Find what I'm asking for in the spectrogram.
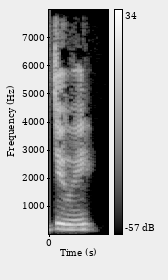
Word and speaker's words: Duwe: Almost. Damn near. It's Duwe.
